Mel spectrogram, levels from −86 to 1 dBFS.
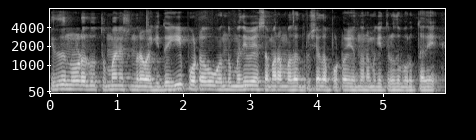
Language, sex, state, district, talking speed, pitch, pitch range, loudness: Kannada, male, Karnataka, Koppal, 150 wpm, 130 Hz, 120-140 Hz, -17 LUFS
